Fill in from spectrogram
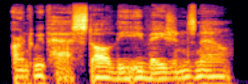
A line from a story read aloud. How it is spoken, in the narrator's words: I asked quietly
